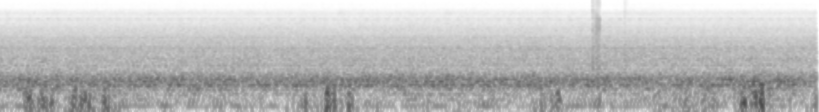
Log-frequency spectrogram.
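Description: Chopped green beans frying in hot oil in a steel pan: a steady sizzle, with a few soft knocks and a sharp click about seven and a half seconds in.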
